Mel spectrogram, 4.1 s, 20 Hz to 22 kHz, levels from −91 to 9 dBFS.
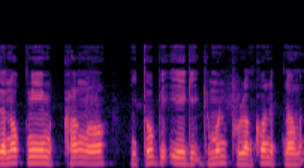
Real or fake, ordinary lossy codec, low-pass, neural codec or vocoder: real; none; 7.2 kHz; none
